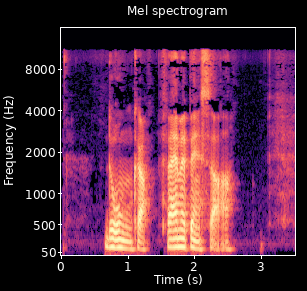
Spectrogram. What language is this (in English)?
Ligurian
